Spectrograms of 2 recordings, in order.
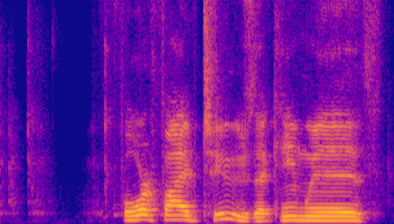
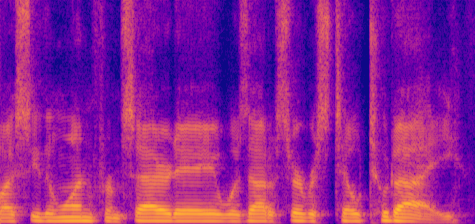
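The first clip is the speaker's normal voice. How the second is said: ordinary delivery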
